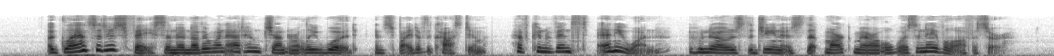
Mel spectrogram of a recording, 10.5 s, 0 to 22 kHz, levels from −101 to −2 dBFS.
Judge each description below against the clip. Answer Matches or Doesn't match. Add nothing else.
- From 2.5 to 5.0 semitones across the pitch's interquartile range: Doesn't match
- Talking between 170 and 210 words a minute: Matches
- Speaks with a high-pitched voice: Matches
